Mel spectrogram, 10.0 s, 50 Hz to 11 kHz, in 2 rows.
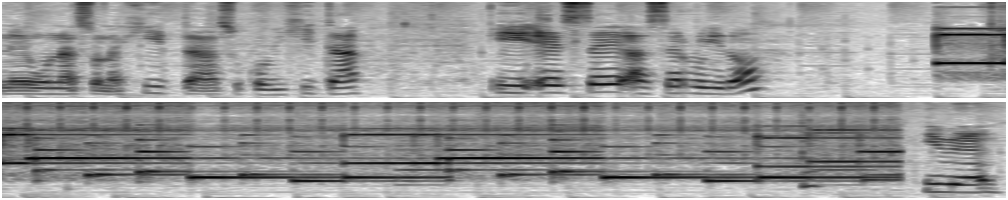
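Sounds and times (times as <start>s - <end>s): electronic lullaby beeping notes: 4.7s - 9.6s.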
